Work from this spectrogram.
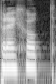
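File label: "prechod", Slovak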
